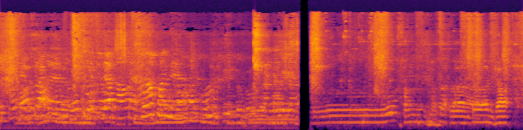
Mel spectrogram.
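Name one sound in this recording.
A woman sings a slow melody close by.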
